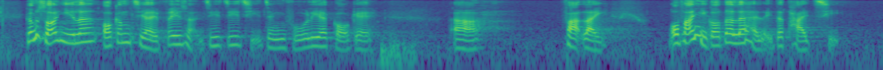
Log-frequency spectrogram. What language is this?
Cantonese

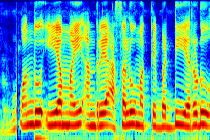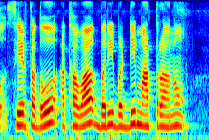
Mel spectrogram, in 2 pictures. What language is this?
Kannada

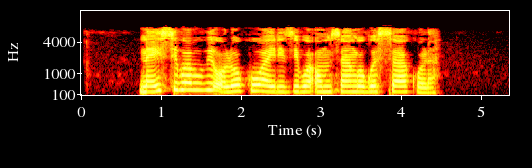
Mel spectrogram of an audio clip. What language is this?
Ganda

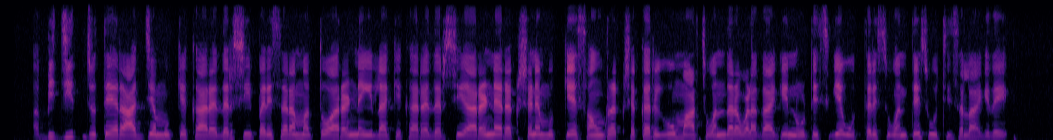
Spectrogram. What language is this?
Kannada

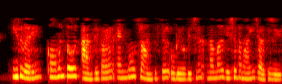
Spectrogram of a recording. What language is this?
Malayalam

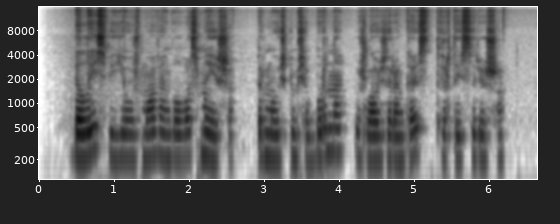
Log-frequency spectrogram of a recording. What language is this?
Lithuanian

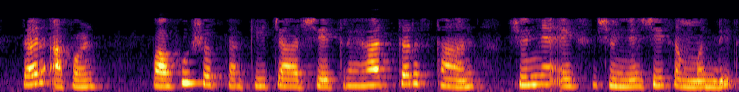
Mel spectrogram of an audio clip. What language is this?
Marathi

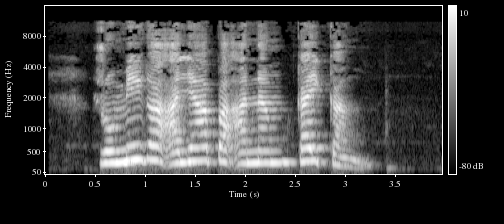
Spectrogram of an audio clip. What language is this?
Santa Ana de Tusi Pasco Quechua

